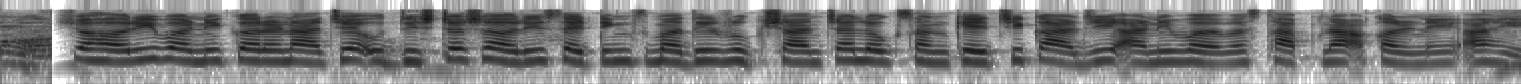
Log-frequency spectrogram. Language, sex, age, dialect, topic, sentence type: Marathi, female, 25-30, Varhadi, agriculture, statement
